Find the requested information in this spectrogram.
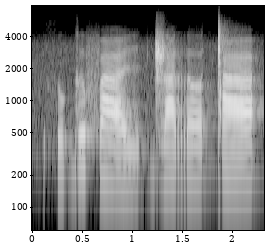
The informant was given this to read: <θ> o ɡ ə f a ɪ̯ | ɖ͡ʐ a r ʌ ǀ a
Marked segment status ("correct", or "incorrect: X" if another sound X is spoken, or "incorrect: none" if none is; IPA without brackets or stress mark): correct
